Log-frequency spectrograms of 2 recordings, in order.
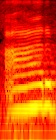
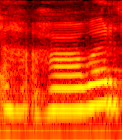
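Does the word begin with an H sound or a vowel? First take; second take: vowel; H sound. First: The word begins directly with a vowel. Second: The word begins with an H sound. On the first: The speaker calls it right. "आर बोलते हैं" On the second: The speaker calls it wrong. "ऐसे हावर तो नहीं बोलते हम लोग"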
